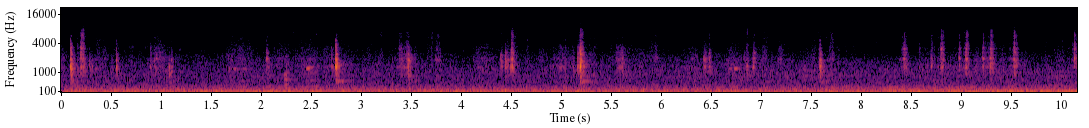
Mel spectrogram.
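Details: Honda Fit at idle: steady low idle with light, uneven clacking ticks a couple of times a second from the AC compressor clutch; AC compressor clutch knock.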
